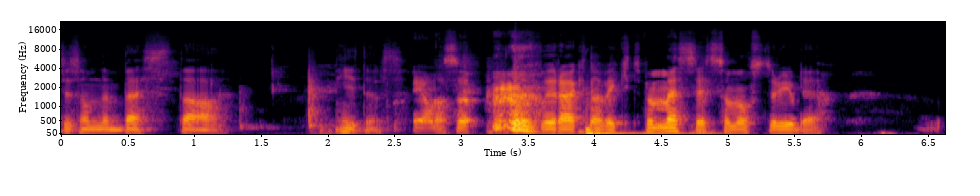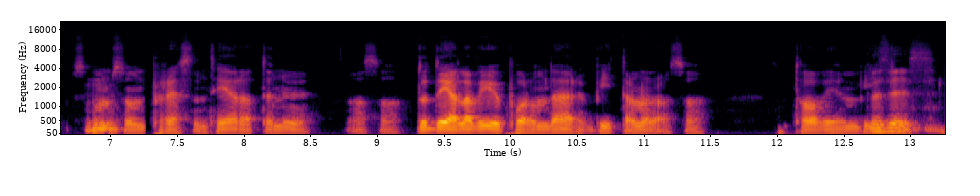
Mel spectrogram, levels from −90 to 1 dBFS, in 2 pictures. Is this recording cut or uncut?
cut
